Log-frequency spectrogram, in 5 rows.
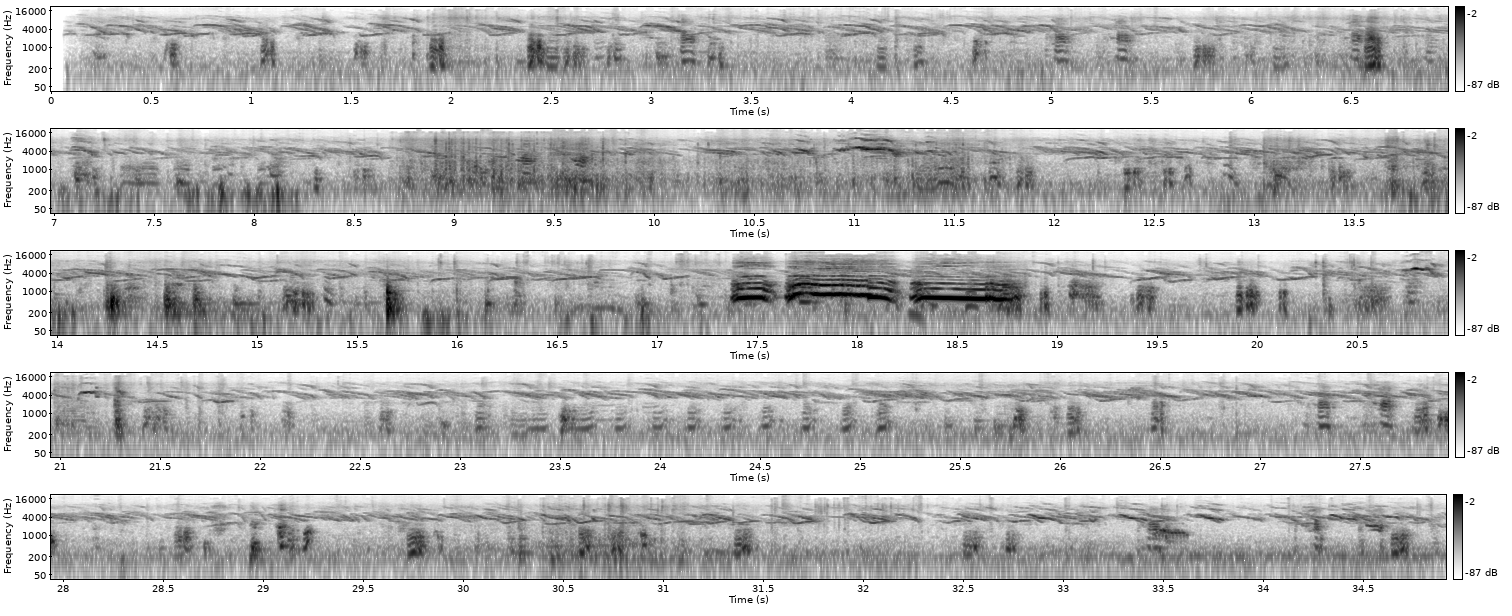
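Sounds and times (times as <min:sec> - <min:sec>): chickens clucking: 0:00.1 - 0:34.9
constant high chirping: 0:00.1 - 0:34.9
rooster crowing: 0:17.4 - 0:18.9.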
